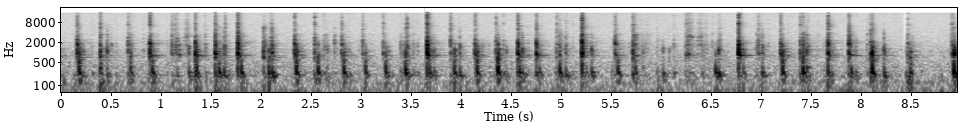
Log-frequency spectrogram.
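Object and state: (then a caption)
Plastic melodica keys tapped. Fingertips tap the plastic keys of a green plastic melodica with colored stickers on the keys and a hollow body, not blown, in quick succession. About 40 short, dry clicks ring out with a hollow knock near 900 Hz and brief bright edges, each one dying almost at once.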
